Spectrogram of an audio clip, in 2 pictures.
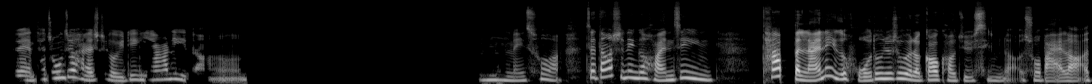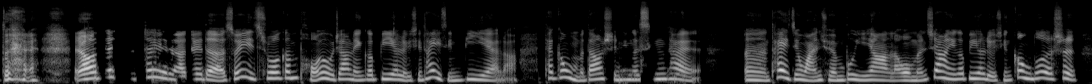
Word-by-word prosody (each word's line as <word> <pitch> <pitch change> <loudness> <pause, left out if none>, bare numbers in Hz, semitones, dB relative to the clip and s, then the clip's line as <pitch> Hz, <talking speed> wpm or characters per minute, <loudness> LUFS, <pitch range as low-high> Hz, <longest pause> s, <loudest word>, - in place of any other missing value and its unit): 对， 205 -2 -4
它 235 +3 -12
终 295 +5 -2
究 335 +1 0
还 195 -11 -3
是 225 +2 -10
有 180 -3 -5
一 - - -5
定 215 +4 -6
压 215 +2 -5
力 240 -3 -4
的， - - -33 0.2
嗯。 - - -13 2.4
嗯， 200 0 -3
没 180 +1 -7
错， 200 -1 -7 0.2
在 320 - -1
当 340 +4 +3
时 330 -6 -4
那 310 0 +1
个 285 -2 +2
环 195 -3 0
境， 240 -4 0 0.5
它 365 +2 +8
本 225 -5 +7
来 180 0 +6
那 385 -3 0
个 255 +1 +2
活 180 -3 -4
动 260 - +2
就 265 0 +3
是 270 - +1
为 245 -3 +4
了 185 - +2
高 205 +3 +5
考 185 -3 -4
举 170 -1 -9
行 170 -1 -6
的， - - -12
说 190 0 -5
白 155 -3 -2
了， 160 0 -1
对。 210 +5 +2 0.6
然 230 - +9
后 270 +3 +11
对 330 +5 -2 0.5
的 200 -5 -1
对 245 0 -3
的， 185 -6 +3
所 260 +8 -2
以 310 -3 0
说 280 +3 +1
跟 300 0 +1
朋 295 - -2
友 270 -4 +3
这 245 - -3
样 245 - +1
的 210 - -1
一 - - -3
个 220 +1 -2
毕 245 +2 -1
业 235 - +1
旅 190 -4 -3
行， 195 - -7
它 310 +9 -1
已 275 - -1
经 185 -1 -5
毕 230 +2 -1
业 195 -3 -1
了， - - -10 0.2
它 290 - -5
跟 325 +4 -1
我 310 - +1
们 185 -7 -2
当 235 +4 +2
时 260 -5 -4
那 215 +1 -2
个 215 - -2
心 245 +3 -2
态， 235 -7 -2 0.4
呃， 200 -2 -1
它 335 +7 +5
已 - - +1
经 230 -3 -1
完 185 0 0
全 195 -2 -2
不 235 - -2
一 200 -2 -1
样 200 -3 0
了， 175 +1 -3
我 185 - +2
们 185 +2 -3
这 260 +8 -1
样 300 -3 +3
一 240 - 0
个 250 - -1
毕 270 +1 -1
业 265 -1 +1
旅 200 -4 -2
行， 195 +1 -8
更 280 0 +1
多 290 - -1
的 275 - +1
是， 250 -4 -2
220 Hz, 285 characters per minute, -24 LUFS, 195-265 Hz, 2.4 s, 后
